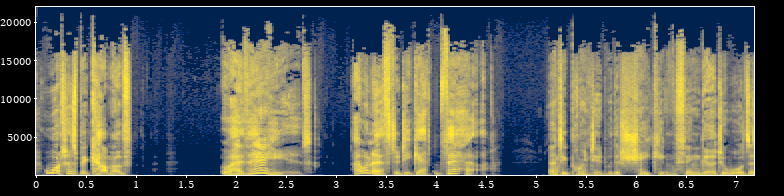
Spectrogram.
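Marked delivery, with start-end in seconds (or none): 0.1-4.4 high, louder burst of astonishment; startled. A narrator's reading. Belturbet seeing the vanished minister again, startled. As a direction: break off, then exclaim in amazement.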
